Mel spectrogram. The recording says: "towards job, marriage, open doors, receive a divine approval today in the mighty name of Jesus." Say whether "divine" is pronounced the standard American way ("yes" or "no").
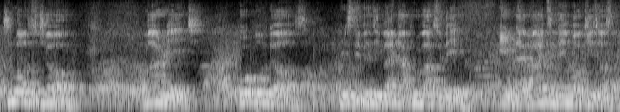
yes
